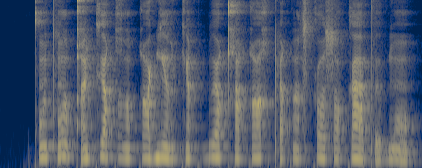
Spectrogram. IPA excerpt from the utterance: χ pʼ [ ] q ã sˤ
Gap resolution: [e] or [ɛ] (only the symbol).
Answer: e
